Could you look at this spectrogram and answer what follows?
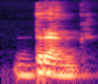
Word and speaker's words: drink: second one is drink spelled exactly like the English drink but just pronounce a little bit differently drun and the example bottom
